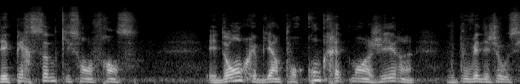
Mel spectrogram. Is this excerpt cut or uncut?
uncut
